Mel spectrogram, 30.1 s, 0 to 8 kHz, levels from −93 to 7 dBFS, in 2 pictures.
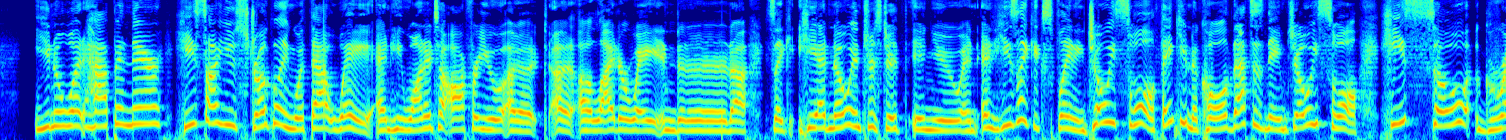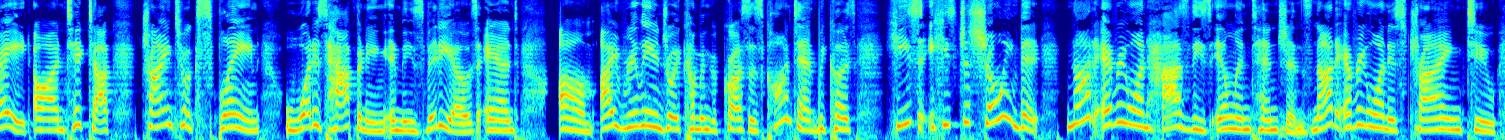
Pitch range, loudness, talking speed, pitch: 220-310 Hz, -24 LUFS, 180 wpm, 255 Hz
